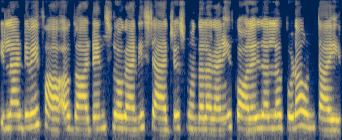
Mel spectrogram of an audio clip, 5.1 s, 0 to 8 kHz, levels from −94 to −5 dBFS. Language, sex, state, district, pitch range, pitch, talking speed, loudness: Telugu, male, Telangana, Nalgonda, 235-275 Hz, 255 Hz, 140 wpm, -12 LUFS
